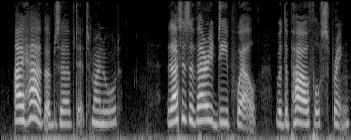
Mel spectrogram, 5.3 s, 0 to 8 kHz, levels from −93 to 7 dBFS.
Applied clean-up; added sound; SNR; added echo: none; none; none; none.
